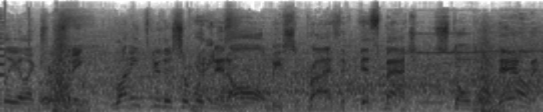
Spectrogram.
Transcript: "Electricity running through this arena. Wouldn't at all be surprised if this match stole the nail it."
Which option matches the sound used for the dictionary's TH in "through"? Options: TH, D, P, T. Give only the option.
TH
